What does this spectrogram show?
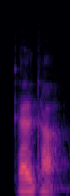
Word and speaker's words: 델타: 온도 변화는 앞에다가 이렇게 삼각형 그리고 읽을 때 뭐라고 읽어? 델타.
